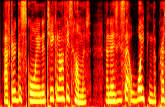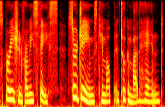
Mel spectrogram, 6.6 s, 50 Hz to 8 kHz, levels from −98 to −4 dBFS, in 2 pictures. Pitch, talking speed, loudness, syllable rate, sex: 225 Hz, 245 wpm, -18 LUFS, 6.2 syllables/s, female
